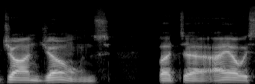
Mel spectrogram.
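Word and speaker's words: J'onn J'onzz: stutter i know it's supposed to sound like jon jones but uh i always said it uh john's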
